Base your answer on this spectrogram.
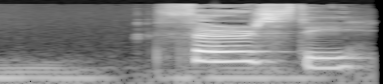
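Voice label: "Thirst", English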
